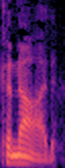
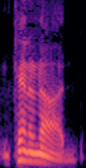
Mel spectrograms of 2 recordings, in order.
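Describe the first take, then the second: First: One syllable of the word is left out. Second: Every syllable of the word is pronounced. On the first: The speaker calls it wrong. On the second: The speaker calls it right.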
